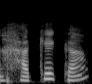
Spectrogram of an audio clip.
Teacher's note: Y en jaqueca aparece este sonido ja, la fricativa, la oclusiva, que son pelares, ¿no? Son sonidos tanto oclusivos, una K es oclusiva y el otro es fricativo.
